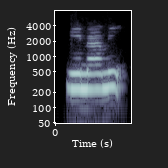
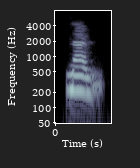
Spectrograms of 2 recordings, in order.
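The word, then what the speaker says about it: 南: Minami yang artinya selatan ya. Minami, cara bacanya ada dua. Ada Minami, ada Nan ya.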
